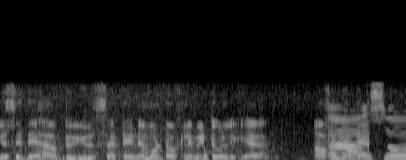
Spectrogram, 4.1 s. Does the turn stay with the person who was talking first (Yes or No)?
No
